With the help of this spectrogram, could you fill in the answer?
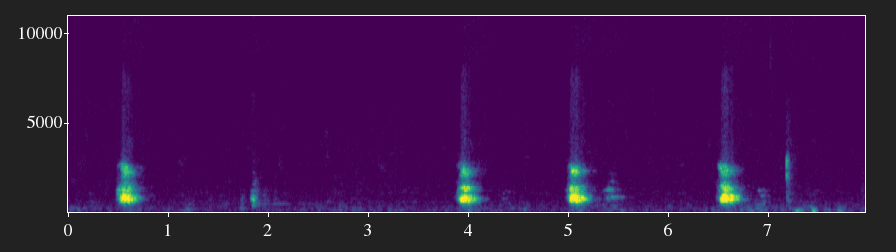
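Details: Cavalier King Charles Spaniel puppies, a Blenheim litter in an indoor pen, give single sharp yapping barks at irregular intervals, with a faint short yip and soft low rustling near the end.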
